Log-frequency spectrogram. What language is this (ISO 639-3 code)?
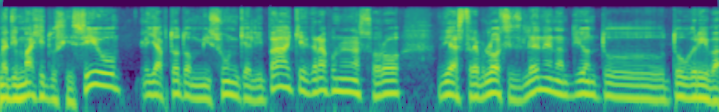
ell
